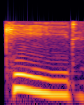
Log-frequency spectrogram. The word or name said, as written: keyed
